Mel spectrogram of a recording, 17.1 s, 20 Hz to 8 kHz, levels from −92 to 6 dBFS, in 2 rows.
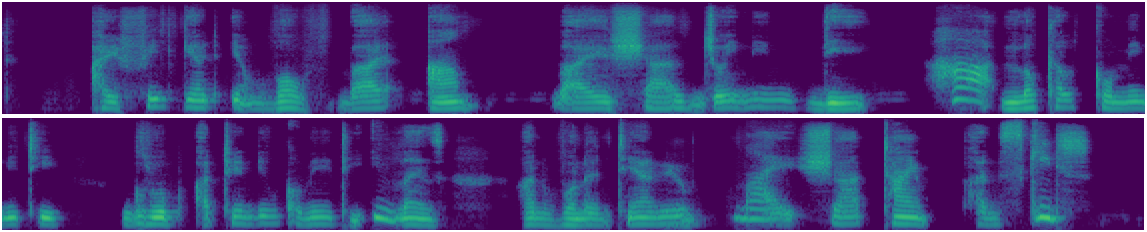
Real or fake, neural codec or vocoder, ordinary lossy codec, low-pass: fake; codec, 16 kHz, 0.5 kbps, X-Codec, WavLM features, trained on Multilingual LibriSpeech; none; none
